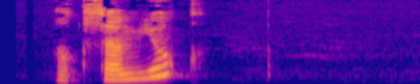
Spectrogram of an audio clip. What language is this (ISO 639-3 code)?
bak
